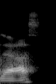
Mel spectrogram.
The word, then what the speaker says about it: Lagasse: And I think when he first started out, he didn't pronounce the E on the end of his name. He was Emeril Lagasse, and then as he became more popular, he expanded to Emeril Lagasse, which is kind of funny.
